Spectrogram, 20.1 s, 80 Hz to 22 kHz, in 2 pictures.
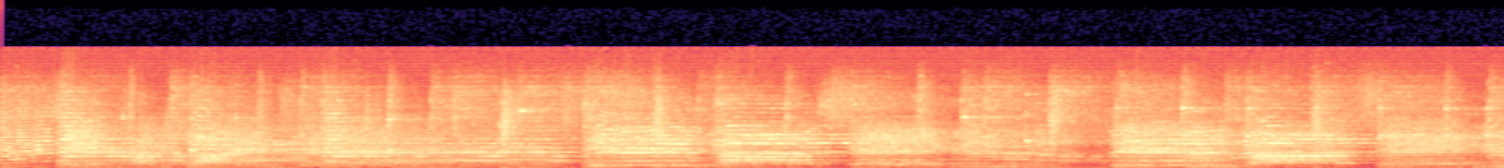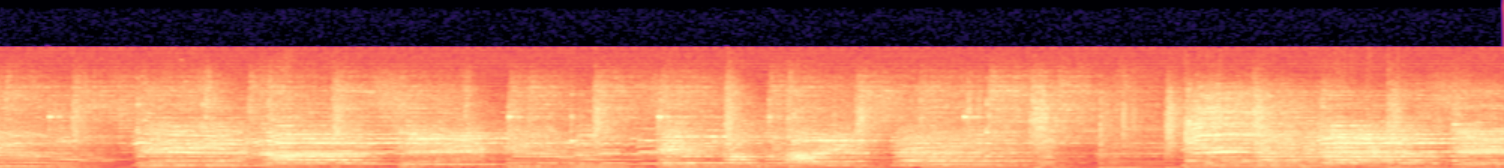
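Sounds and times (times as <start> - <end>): instrumental accompaniment: 0.0 - 20.0
children's choir singing: 0.3 - 2.8, 3.8 - 17.1, 17.9 - 20.0.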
